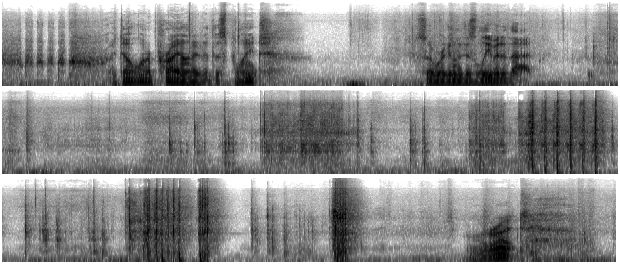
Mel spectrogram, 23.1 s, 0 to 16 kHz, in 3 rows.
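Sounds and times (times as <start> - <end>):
ratchet wrench clicking: 10.9 - 12.2, 13.6 - 15.4, 17.0 - 18.2.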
